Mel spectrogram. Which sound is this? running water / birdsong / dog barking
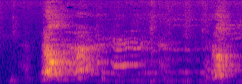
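dog barking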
